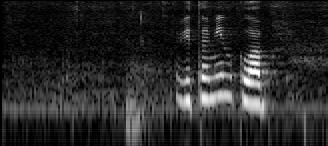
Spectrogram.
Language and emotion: Russian, neutral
